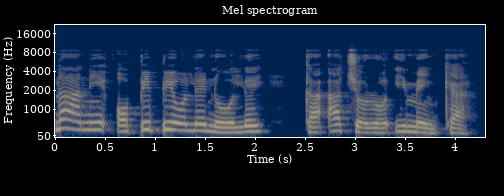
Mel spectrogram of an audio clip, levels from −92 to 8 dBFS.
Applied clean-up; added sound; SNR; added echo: none; none; none; none.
